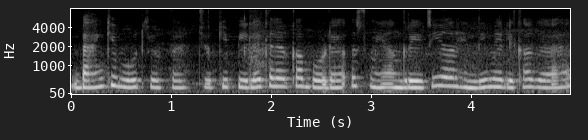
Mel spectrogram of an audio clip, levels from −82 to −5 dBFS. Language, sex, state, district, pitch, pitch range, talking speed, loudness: Hindi, female, Bihar, Bhagalpur, 250 Hz, 245-270 Hz, 230 wpm, -27 LUFS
